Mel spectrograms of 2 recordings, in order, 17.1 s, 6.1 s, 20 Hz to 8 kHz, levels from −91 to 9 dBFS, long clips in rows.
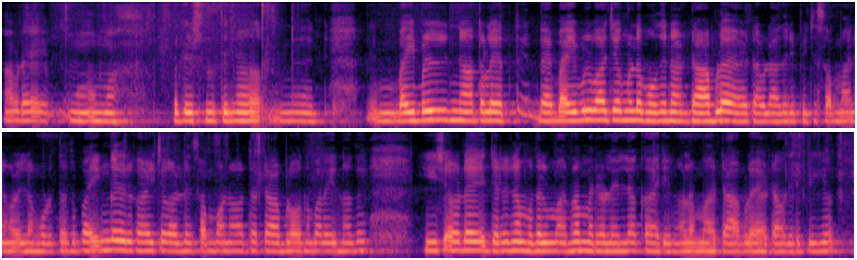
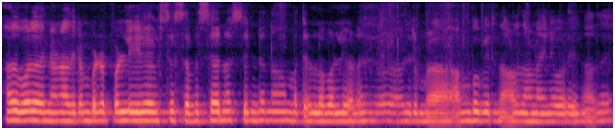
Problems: none marked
